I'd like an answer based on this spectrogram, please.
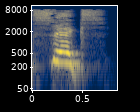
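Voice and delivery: very high desperate shout; high-pitched countdown cry; anguished yell. A narrator's reading. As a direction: yell the number in tearful panic. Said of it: "Then he yelled".

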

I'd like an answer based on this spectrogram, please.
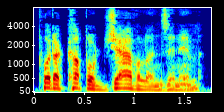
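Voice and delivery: ordinary delivery, nothing marked

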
